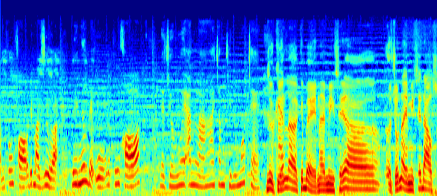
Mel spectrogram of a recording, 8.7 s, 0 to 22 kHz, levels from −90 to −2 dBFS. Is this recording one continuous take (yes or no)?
no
